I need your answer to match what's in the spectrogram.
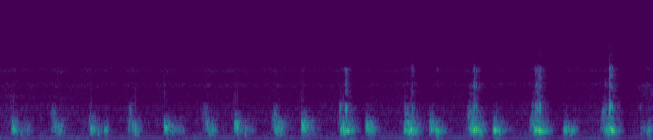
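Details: A woman's own heartbeat recorded with a home heartbeat Doppler during paced breathing: rapid whooshing pulses, steady at first, then slowing slightly into a very irregular rhythm with uneven paired beats over a hum.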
